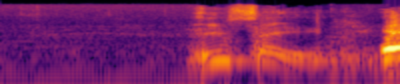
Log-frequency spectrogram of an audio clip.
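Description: Speech only: a short near-silent pause, then a voice with a rising and falling pitch from about a second in, running into louder speech near the end.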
